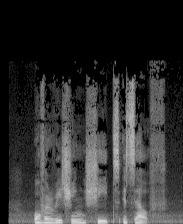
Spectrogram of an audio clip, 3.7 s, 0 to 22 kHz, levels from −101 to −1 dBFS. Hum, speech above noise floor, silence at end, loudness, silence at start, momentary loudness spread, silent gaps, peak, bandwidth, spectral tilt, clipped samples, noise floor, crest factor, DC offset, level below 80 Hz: none; 25 dB; 0.35 s; -23 LUFS; 0.35 s; 15 LU; none; -8 dBFS; 15.5 kHz; -4 dB/octave; under 0.1%; -48 dBFS; 16 dB; under 0.1%; -72 dBFS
